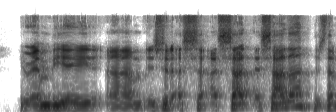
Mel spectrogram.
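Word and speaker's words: ESADE: You got your your MBA um is it Asada? Is that how you pronounce it?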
